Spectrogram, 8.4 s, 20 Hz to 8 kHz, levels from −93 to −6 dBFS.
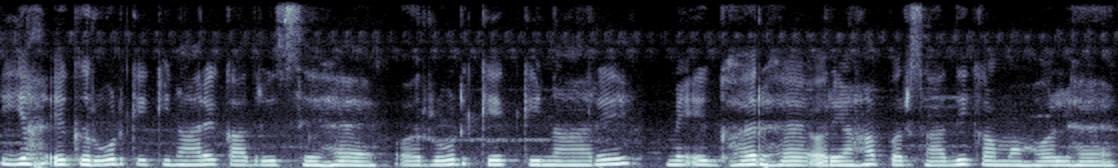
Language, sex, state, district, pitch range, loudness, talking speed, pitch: Hindi, female, Jharkhand, Palamu, 185-210 Hz, -18 LUFS, 165 wpm, 195 Hz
